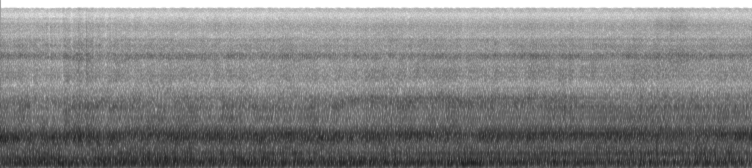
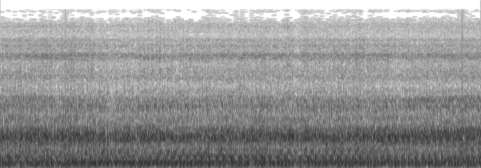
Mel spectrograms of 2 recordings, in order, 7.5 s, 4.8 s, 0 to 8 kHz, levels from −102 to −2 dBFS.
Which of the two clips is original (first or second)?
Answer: second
